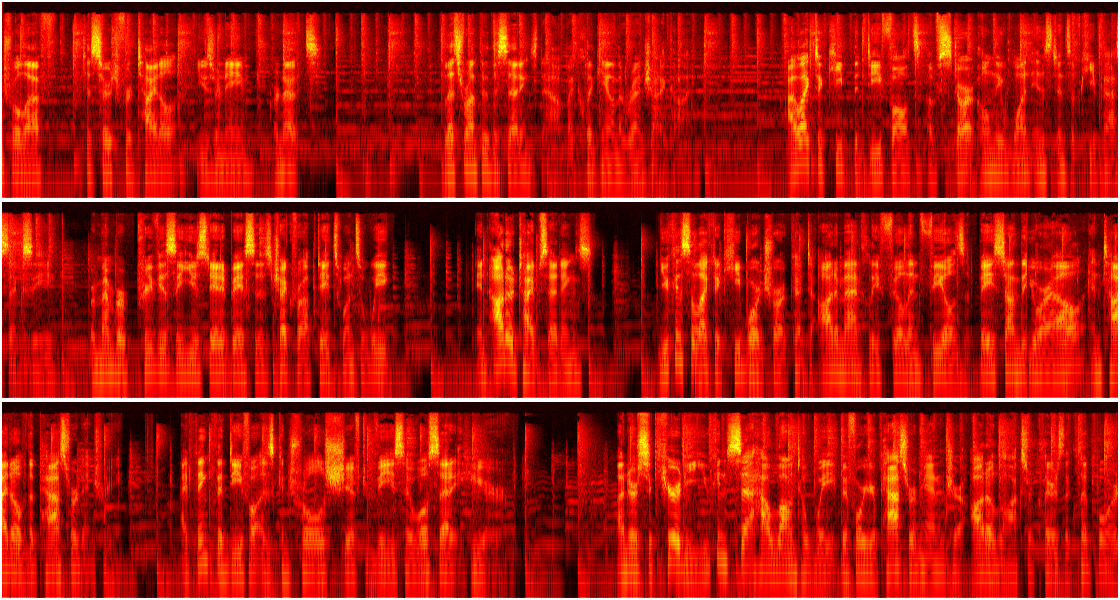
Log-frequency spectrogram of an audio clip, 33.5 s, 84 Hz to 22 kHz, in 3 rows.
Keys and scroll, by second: 0.0-1.1 typing, 2.7 typing, 14.0 typing, 26.2 ctrl+shift+v.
